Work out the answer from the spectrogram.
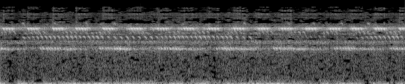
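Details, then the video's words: Crickets sounding to scare rats from the home and farm: sharp, high, evenly pulsed chirps roughly four a second, two or three voices overlapping in a dense ringing trill. "Suara JANGKRIK Pengusir TIKUS Paling Ampuh untuk di Rumah,Garasi,Gudang,Sawah Agar Aman dari TIKUS"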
